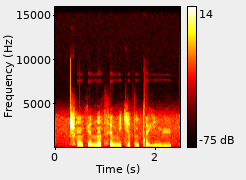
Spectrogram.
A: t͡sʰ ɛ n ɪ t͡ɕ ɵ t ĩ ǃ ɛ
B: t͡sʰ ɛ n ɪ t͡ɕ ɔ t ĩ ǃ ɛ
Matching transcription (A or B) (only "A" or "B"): B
